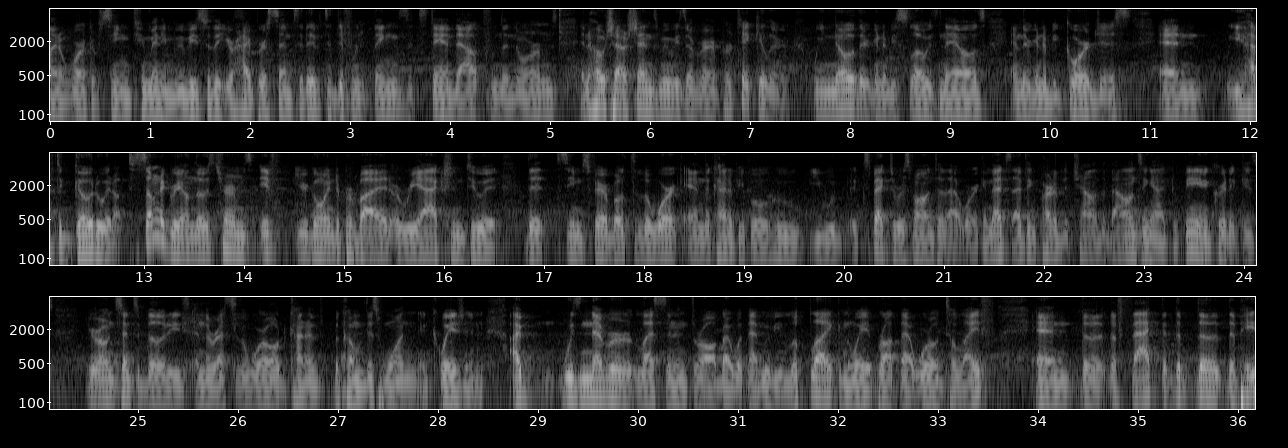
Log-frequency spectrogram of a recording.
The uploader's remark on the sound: Live from the 2015 Cannes Film Festival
